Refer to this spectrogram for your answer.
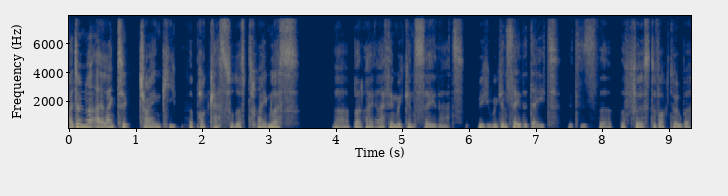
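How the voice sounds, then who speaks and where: The voice is somewhat breathy, with a slight North Welsh accent. Intonation is lively and the pace moderate. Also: man, medium pitch for a man, dry, close sound with no echo. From North Wales. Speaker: podcast co-host, political scientist. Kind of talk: casual chat.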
